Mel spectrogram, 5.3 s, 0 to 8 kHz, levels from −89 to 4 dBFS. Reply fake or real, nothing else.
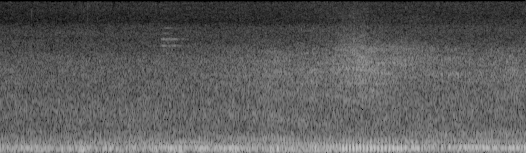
real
